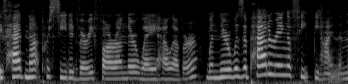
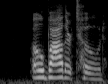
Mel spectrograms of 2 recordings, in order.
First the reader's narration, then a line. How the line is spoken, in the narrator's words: said Rat savagely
